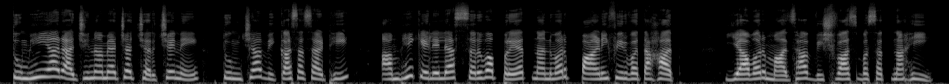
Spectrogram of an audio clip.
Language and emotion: Marathi, angry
